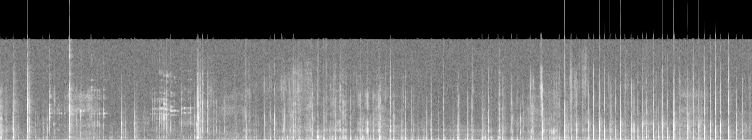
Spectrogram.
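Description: Long red nails tap and scratch a small, closed, hollow pink floral-print synthetic leather handbag with a gold metal clasp, close to the microphone. The result is a steady stream of dry, sharp clicks and bright, crinkly scratching with no ring, over a faint low hum. The taps grow quicker and denser toward the end.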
